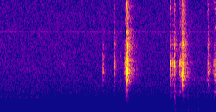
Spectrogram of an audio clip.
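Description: Small stainless steel wire brush scratching across the pins of a miniature vacuum tube in a few short, quick strokes, starting about a second in, scrubbing dull tarnished brass pins clean.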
